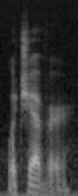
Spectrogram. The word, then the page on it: whichever: American English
